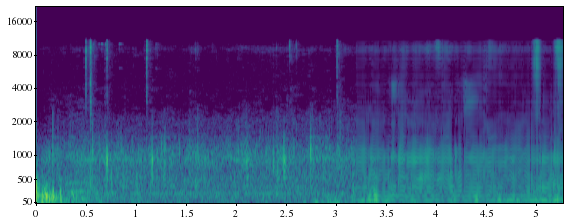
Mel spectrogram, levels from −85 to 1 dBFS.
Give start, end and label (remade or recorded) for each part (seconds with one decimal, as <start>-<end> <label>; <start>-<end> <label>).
0.0-3.2 recorded; 3.2-5.3 remade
